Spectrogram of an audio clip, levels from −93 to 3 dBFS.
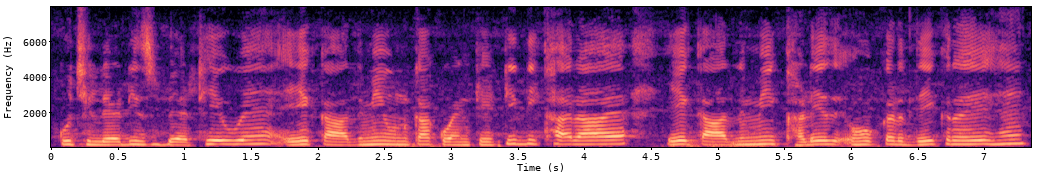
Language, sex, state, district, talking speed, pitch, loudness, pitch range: Hindi, male, Jharkhand, Deoghar, 155 wpm, 200 Hz, -14 LUFS, 185-215 Hz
